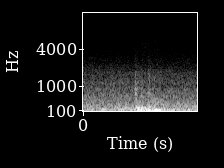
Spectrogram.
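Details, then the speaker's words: 2014 Porsche Cayenne after replacing the front differential with a failed pinion bearing, driving through gears under throttle and coasting: only low steady road rumble, no grinding, humming or whine; drivetrain healthy. "So, I'll let my foot off the throttle. We're just coasting and no sound. It's exactly how it should be in the interior of a Porsche Cayenne."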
